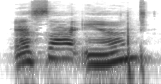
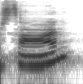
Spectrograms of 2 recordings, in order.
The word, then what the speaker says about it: sin: about trig ratios and s-i-n is an abbreviation for sign so it is not pronounced sin and the way that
